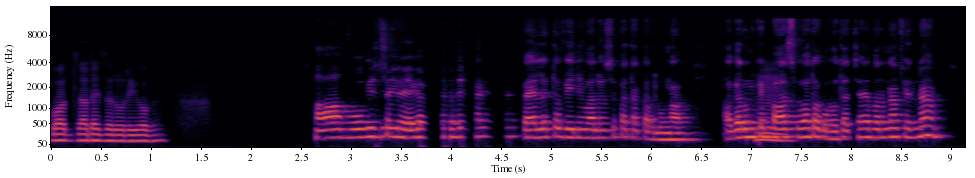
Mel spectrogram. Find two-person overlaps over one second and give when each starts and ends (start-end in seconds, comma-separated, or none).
none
